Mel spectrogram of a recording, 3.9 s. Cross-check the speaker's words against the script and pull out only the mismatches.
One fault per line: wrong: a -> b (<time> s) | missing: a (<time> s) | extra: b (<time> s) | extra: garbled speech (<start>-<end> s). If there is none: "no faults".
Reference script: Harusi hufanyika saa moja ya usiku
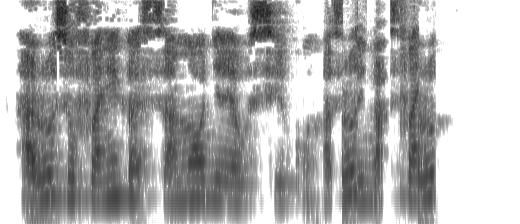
extra: garbled speech (2.4-3.3 s)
